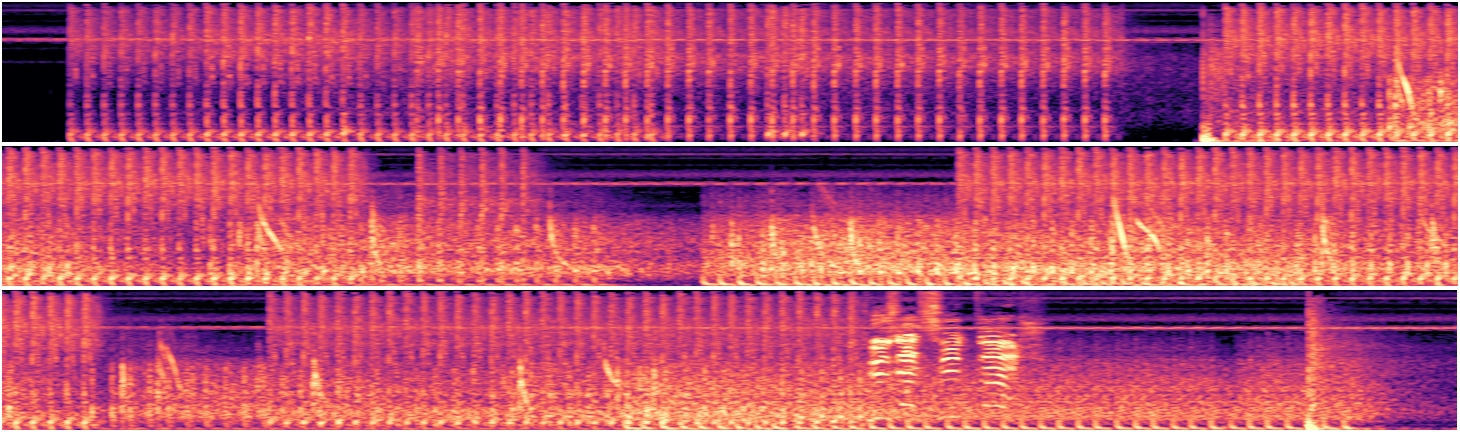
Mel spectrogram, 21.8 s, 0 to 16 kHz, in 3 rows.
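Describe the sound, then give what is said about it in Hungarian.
Repeated short bursts of automatic rifle fire crackle continuously, several weapons firing at once on command at a temporary fortification about 120–150 metres away, in a dense, loud volley with brief pauses between stretches, with faint shouting voices mixed in. “Sorozatlövőknek rövid sorozatok! RPG-nek egyes lövés! Tűz!”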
